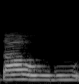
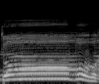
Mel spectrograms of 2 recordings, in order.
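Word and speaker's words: توبوا: Ya ayyuhalladzina amanu taubu ilallah Tubu bukan taubu.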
